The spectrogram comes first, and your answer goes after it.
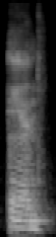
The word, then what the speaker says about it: e: This means in Italy, where Genoa is located, E, or you'd pronounce it A, means and in Italian.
